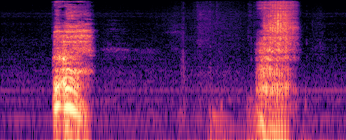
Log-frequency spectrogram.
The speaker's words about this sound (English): Had to go blow my nose.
